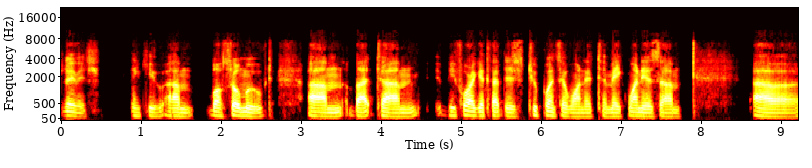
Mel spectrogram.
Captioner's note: speaking in French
